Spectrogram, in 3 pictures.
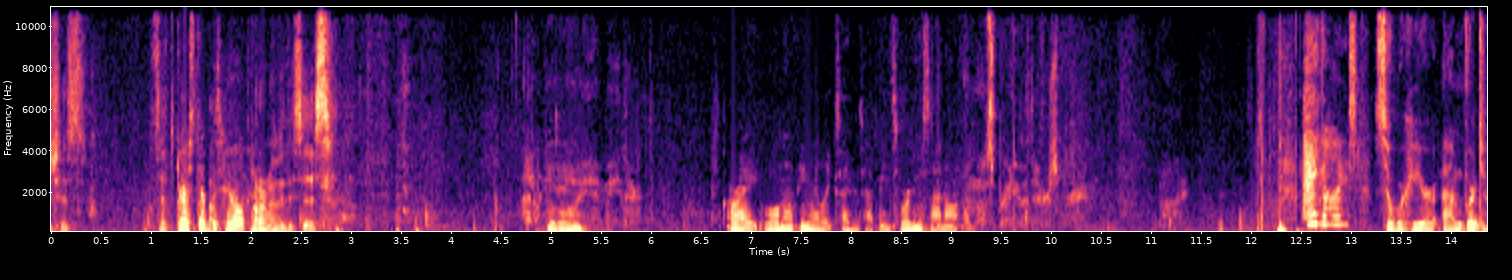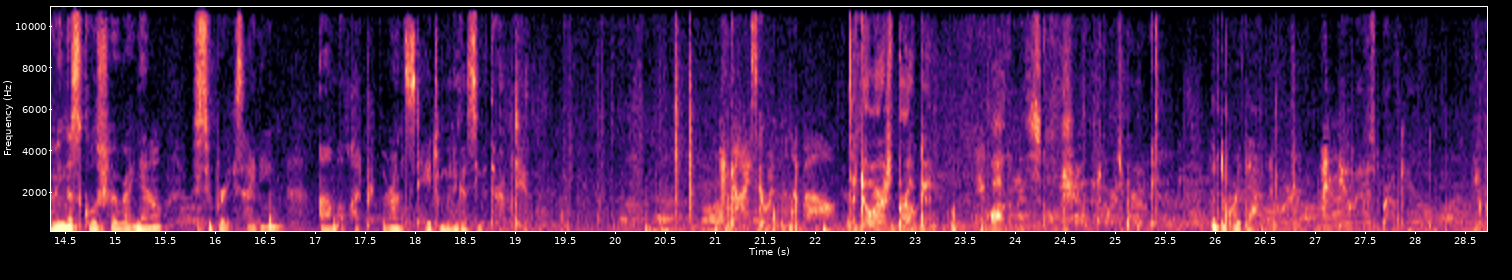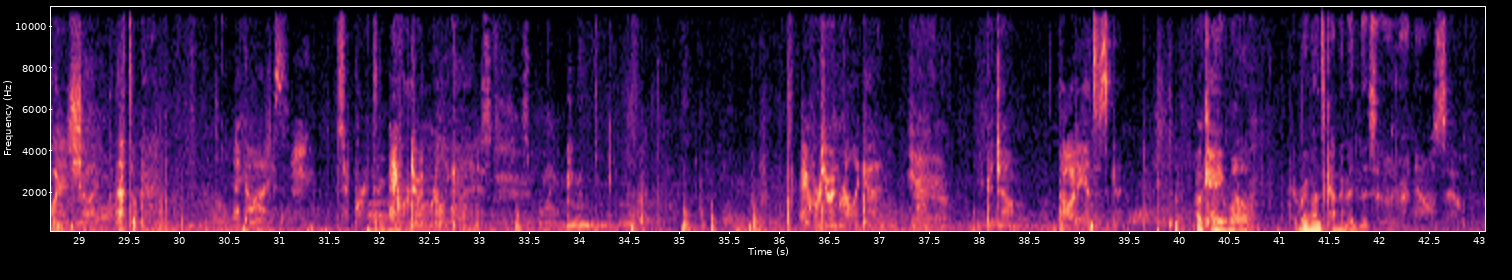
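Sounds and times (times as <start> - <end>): people whispering: 4.4 - 7.0, 7.8 - 43.0.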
